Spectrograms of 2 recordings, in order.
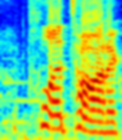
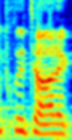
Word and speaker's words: platonic: No, it's platonic. Platonic, okay. But I say it weird. I say plutonic because I'm just weird.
